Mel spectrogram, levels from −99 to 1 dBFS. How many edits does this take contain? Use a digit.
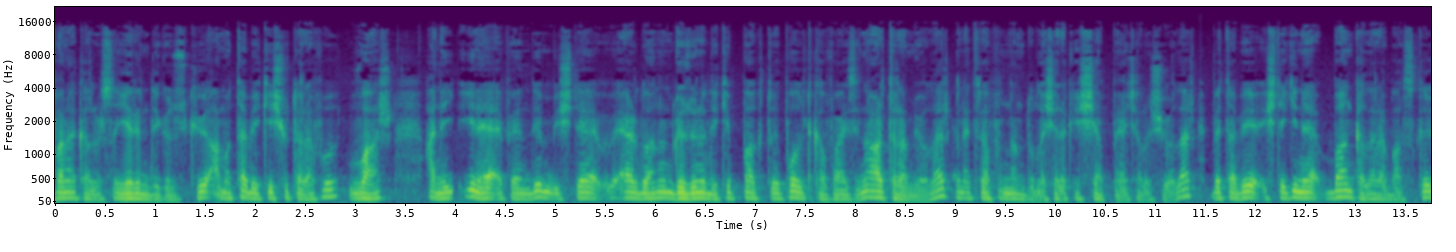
2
